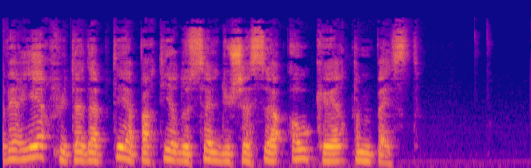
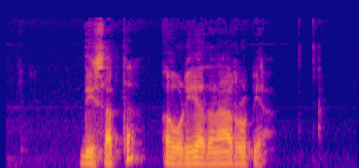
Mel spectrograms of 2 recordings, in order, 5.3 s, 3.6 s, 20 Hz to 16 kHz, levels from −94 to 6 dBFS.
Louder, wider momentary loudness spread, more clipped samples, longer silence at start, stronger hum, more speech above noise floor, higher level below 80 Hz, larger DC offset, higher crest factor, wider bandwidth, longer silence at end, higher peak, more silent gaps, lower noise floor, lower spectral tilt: about the same, -19 LUFS vs -19 LUFS; second, 7 LU vs 10 LU; neither; second, 0.05 s vs 0.8 s; neither; second, 42 dB vs 50 dB; second, -52 dBFS vs -38 dBFS; neither; about the same, 16 dB vs 20 dB; about the same, 11 kHz vs 11.5 kHz; first, 1.25 s vs 0.9 s; about the same, -2 dBFS vs 0 dBFS; neither; second, -60 dBFS vs -67 dBFS; second, -4 dB/octave vs -6.5 dB/octave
